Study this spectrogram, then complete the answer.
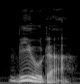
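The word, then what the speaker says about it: וִיהוּדָה: Oh, and this rule has one exception, because of course it does, and that is with the name Judah. Yehuda becomes Viuda.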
